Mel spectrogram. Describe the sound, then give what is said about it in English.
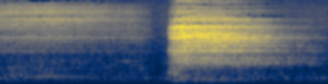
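One slow deep breath: a soft, steady inhale through the nose, a brief pause, then a louder, airy exhale through the mouth that gradually fades. “So you're going to inhale through your nose. You're going to take a deep exhale through your mouth. In through the nose.”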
